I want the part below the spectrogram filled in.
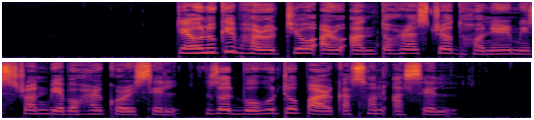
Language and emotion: Assamese, neutral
